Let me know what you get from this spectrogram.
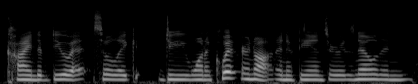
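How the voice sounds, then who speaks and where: Higher-voiced woman, halting and reflective. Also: flat delivery, smooth, dry recording, muffled recording. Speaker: podcast guest, competitive athlete and coach. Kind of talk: candid casual interview chat.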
